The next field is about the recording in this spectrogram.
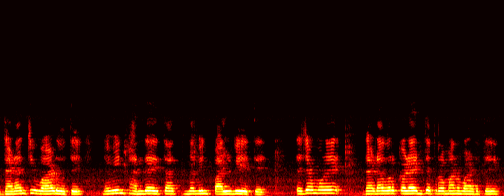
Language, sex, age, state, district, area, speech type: Marathi, female, 60+, Maharashtra, Wardha, urban, spontaneous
